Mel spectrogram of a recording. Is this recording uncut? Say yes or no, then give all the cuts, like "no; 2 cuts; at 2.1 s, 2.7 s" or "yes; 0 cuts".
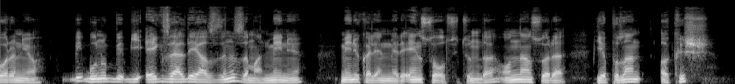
yes; 0 cuts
